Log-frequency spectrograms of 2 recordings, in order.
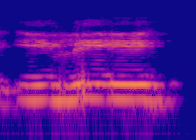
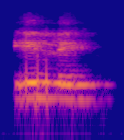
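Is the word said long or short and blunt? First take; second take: long; short. First: The word is said longer, not blunt. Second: The word is said short and blunt. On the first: It means dead. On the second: It means a person's foot.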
